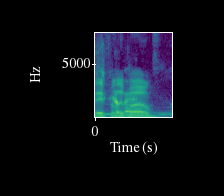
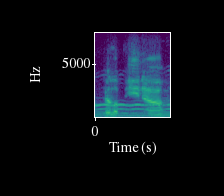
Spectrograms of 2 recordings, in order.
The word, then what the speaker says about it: DeFilippo: He was DeFilippo. – Yeah. Filipino.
